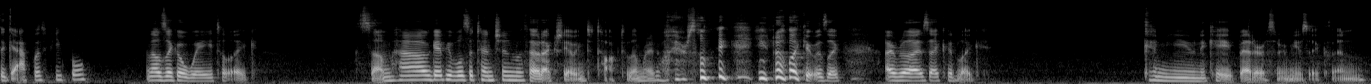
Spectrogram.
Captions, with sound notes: THAT I LEARNED HOW TO BRIDGE THE GAP WITH PEOPLE, AND IT WAS, LIKE, A WAY TO, LIKE, SOMEHOW GET PEOPLE'S ATTENTION WITHOUT ACTUALLY HAVING TO TALK TO THEM (LAUGHING) RIGHT AWAY OR SOMETHING, YOU KNOW, LIKE, IT WAS LIKE I REALIZED I COULD, LIKE, COMMUNICATE BETTER THROUGH MUSIC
